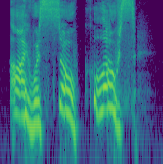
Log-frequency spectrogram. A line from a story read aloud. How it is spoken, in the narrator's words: she cried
